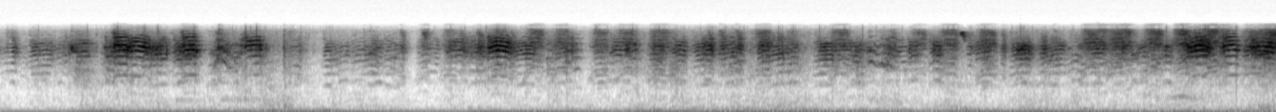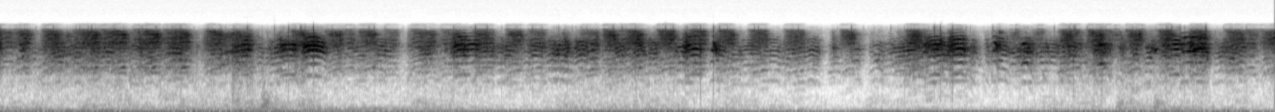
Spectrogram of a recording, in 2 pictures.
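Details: Zebra finch nestlings, several days old and filmed close up, one preening itself, give a continuous high, raspy chorus of harmonic calls that rise and fall in pulsing bursts throughout, with soft low rustling beneath.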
